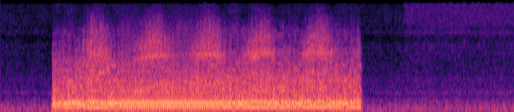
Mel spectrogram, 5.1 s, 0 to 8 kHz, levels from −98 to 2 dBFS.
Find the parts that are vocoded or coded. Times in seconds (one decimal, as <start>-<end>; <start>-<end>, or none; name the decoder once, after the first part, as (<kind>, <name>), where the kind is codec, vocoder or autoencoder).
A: 0.0-1.2 (vocoder, HiFi-GAN); 2.2-5.1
